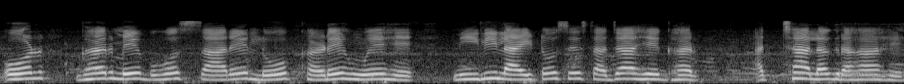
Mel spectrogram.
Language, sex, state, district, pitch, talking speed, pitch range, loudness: Hindi, female, Bihar, Samastipur, 240 Hz, 125 wpm, 220-260 Hz, -17 LUFS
